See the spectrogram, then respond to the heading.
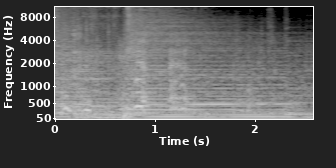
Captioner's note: CHUCKLlNG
